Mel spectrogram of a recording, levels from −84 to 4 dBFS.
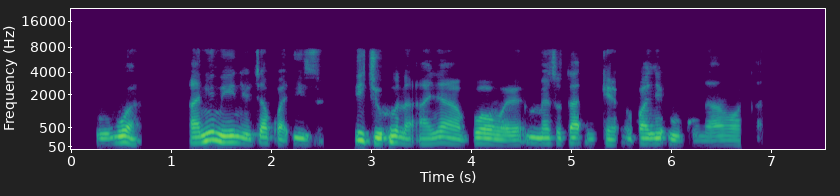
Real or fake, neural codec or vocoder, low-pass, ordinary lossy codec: fake; codec, 16 kHz, 2 kbps, X-Codec, HuBERT features, trained on balanced general audio; none; none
